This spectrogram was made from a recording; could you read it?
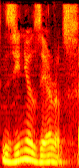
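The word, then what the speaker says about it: Xenial Xerus: Vamos ver o que, que ele diz. Zinio Zeros.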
